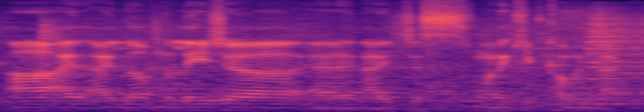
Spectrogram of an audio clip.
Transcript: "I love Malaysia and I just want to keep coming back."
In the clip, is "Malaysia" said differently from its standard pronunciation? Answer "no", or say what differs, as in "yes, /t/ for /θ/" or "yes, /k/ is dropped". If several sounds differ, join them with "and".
no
